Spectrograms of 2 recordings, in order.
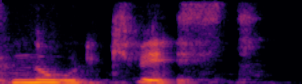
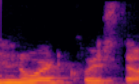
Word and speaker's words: Nordqvist: You pronounce it Quist. – Yeah. Back home is Nordqvist, but I said Nordqvist over here. It's just easier for everyone.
